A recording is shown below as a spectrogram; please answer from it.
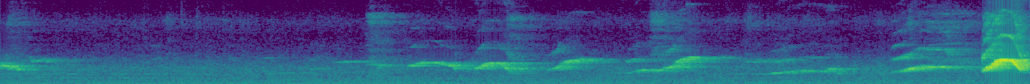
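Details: Australian budgerigar giving a chattering warble of short rising and falling whistled chirps, sparse at first and then quicker, ending in a loud sharp squeak; quiet background.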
